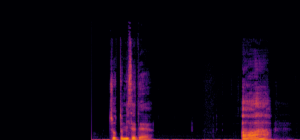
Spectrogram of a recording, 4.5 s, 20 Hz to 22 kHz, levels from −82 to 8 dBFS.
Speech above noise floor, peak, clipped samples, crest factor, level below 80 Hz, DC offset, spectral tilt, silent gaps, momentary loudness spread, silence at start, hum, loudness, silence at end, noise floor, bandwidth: 71 dB; -4 dBFS; under 0.1%; 20 dB; -38 dBFS; under 0.1%; -5 dB/octave; none; 16 LU; 1.4 s; none; -21 LUFS; 0.05 s; -89 dBFS; 16 kHz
